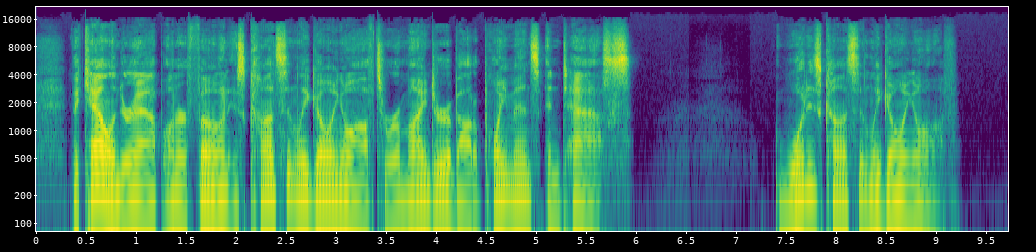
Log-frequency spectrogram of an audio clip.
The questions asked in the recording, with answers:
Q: What is constantly going off?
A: Her calendar app on her phone is constantly going off.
